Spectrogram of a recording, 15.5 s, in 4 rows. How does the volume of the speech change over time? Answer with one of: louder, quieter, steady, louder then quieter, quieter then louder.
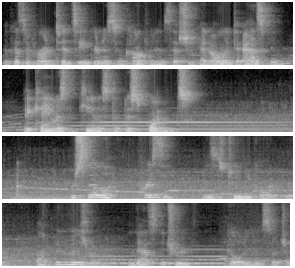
louder then quieter.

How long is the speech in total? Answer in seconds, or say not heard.
13 s.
